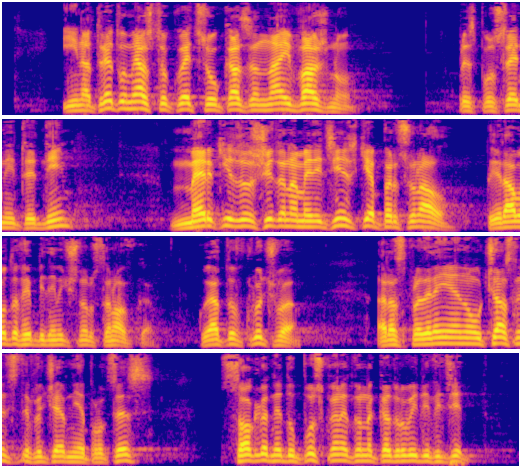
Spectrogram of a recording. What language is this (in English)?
Bulgarian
